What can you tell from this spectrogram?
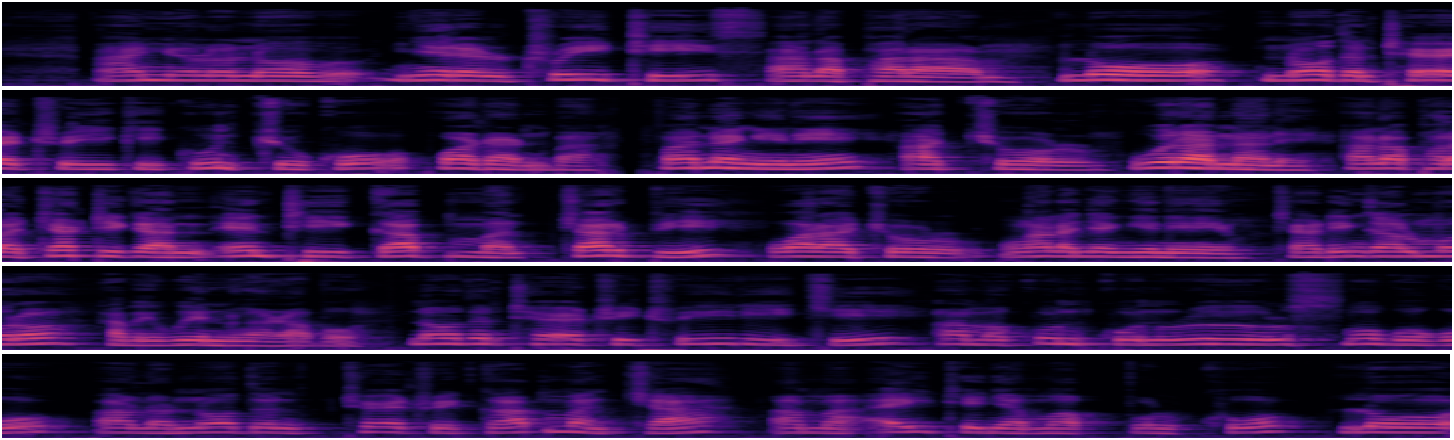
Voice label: Warumungu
